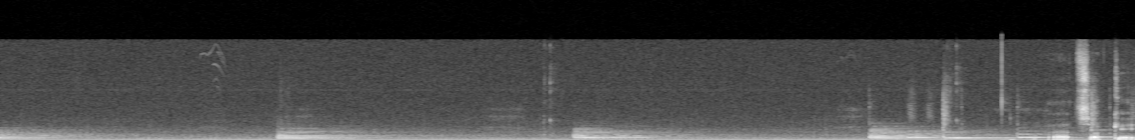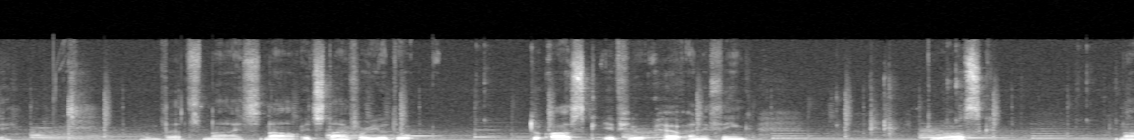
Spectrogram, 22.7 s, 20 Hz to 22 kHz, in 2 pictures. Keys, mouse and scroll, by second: 9.4 click, 20.0 ctrl+a, 22.1 click.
